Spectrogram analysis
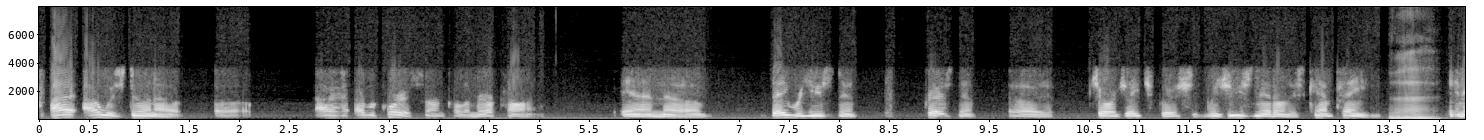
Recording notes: He called in to chat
